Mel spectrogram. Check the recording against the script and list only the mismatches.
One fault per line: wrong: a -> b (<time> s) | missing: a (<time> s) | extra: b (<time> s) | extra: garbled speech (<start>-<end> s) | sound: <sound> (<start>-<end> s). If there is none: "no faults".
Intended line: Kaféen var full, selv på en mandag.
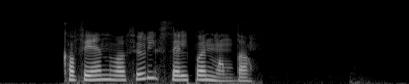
no faults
